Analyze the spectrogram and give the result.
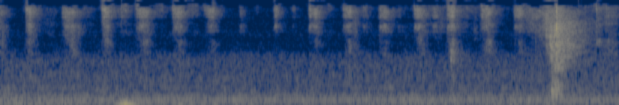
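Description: A palm-sized, solid, compacted block of beige kinetic sand held in an open hand is scratched and scored in parallel lines by a thin blade, then by the tips of a pair of scissors. Quiet, crunchy, crumbly scrapes repeat in short bright bursts over a steady low hum. A louder scrape stands out near the end.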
